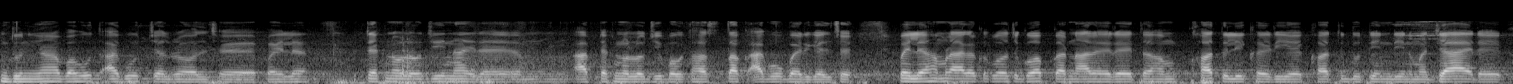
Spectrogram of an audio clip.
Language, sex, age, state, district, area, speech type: Maithili, female, 30-45, Bihar, Purnia, urban, spontaneous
